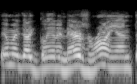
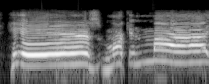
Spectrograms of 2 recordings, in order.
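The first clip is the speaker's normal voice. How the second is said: high, very loud announcing call, name drawn out; 5 semitones higher, 12 dB louder than usual. Introducing guests mark and mike, who might not hear: higher, raised voice. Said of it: "give him a little bit higher voice".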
